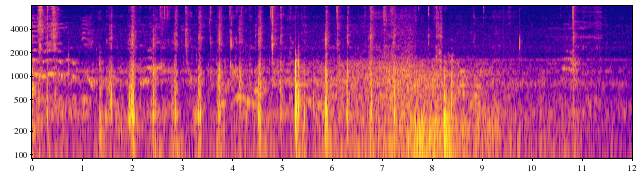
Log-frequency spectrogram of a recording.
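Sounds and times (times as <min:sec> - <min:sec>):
chewing with wet mouth smacks: 0:01.4 - 0:08.2.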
